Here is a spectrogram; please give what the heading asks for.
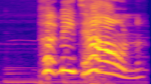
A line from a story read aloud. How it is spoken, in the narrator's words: she cried, as she found herself hauled into the air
